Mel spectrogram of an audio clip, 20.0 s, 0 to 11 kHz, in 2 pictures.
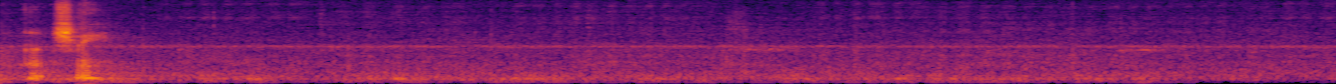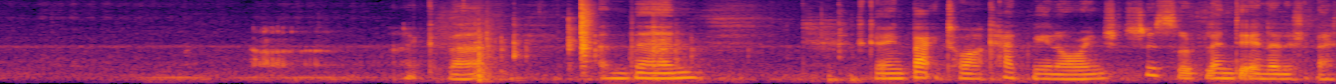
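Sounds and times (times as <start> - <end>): pencil shading on paper: 0.6 - 11.9
faint steady high tone: 8.1 - 8.8.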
